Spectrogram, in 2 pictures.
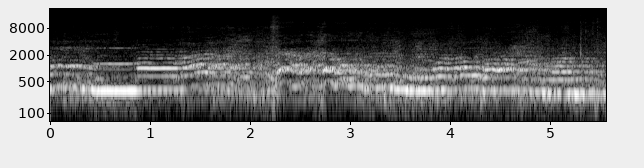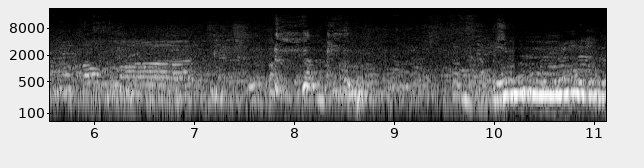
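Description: A woman sings a slow melody into a microphone, heard through loudspeakers.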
